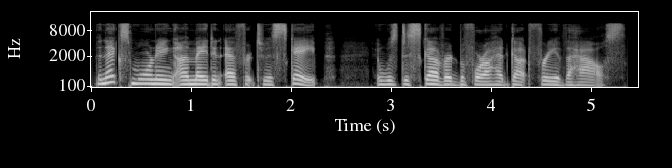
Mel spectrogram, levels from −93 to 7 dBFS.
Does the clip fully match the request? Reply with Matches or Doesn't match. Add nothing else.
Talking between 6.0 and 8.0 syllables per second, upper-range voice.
Matches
